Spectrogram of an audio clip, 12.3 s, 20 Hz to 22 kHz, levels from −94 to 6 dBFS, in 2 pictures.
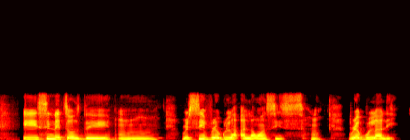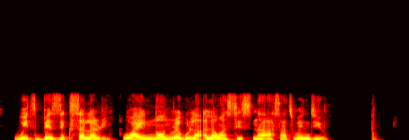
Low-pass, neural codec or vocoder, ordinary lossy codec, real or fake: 7.2 kHz; none; none; real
